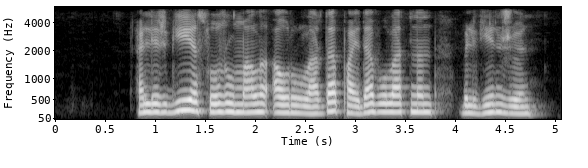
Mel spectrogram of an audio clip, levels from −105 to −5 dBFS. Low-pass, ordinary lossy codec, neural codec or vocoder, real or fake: 5.4 kHz; AAC, 48 kbps; none; real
